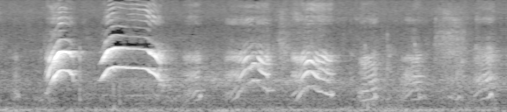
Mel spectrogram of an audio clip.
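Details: Newborn Vizsla puppies less than a day old, indoors with their mother, give high, arching whines and squeaks, several overlapping in quick irregular succession.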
